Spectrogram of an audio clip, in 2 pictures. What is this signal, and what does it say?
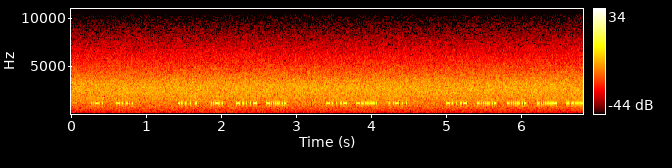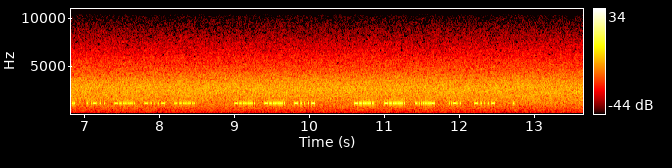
Hellschreiber (Feld-Hell, 122.5 baud), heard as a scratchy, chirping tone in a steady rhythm, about 1160 Hz, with radio static. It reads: IK VIND HET HOOGSTENS EEN BEGIN.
